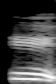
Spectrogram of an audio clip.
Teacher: U, con la proyección de los labios hacia adelante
